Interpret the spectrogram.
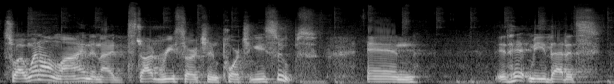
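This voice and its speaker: In a home kitchen, a middle-aged Bostonian walks through a casual cooking demo, his medium-pitched voice fairly bright and unhurried. He chats informally and thinks aloud as music plays, with a roomy echo in the recording.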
